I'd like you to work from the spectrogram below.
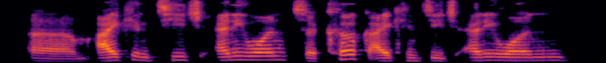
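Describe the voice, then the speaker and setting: This man has a plain, everyday voice, fairly high in pitch, with fairly even intonation and a moderate pace, recorded with a dry, close sound and no echo. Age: 40s. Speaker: hospitality management professor. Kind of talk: casual interview.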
